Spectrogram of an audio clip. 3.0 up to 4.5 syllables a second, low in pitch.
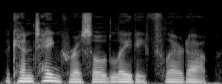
No: 5.5 syllables/s; low, 115 Hz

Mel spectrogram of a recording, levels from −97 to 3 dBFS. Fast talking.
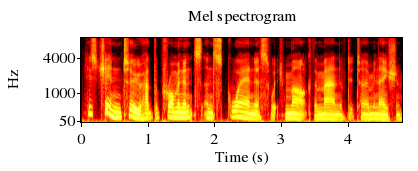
No: average, 175 wpm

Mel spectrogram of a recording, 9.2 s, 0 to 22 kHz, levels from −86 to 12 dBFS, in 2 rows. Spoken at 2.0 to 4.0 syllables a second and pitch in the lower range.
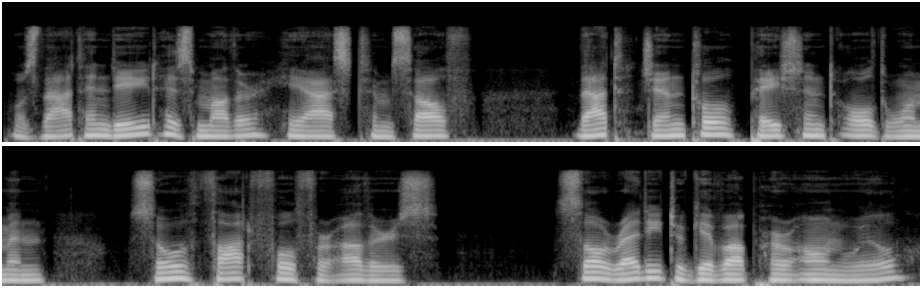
No: 4.5 syllables/s; low, 125 Hz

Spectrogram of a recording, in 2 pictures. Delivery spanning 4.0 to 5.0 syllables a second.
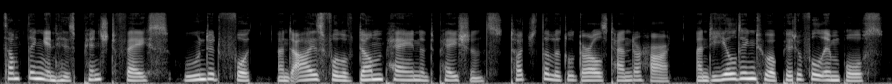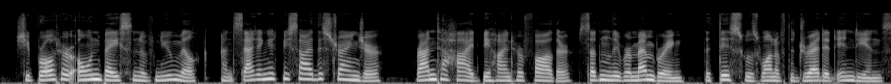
No: 5.3 syllables/s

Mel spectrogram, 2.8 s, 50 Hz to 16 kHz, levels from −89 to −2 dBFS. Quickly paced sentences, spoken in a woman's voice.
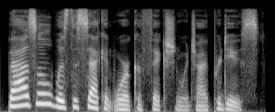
Yes: fast, 220 wpm; female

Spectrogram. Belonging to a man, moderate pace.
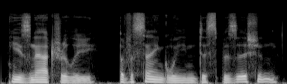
Yes: male; average, 145 wpm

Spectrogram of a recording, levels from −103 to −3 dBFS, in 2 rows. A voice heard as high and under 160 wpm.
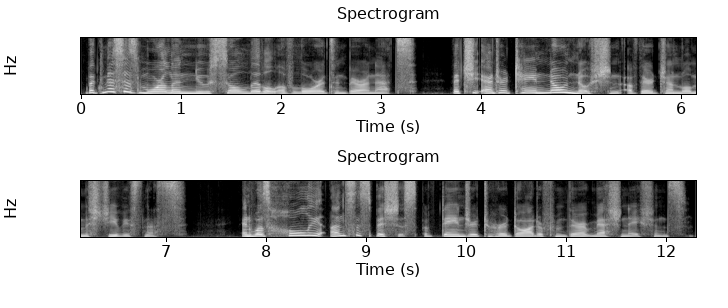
Yes: high, 215 Hz; average, 150 wpm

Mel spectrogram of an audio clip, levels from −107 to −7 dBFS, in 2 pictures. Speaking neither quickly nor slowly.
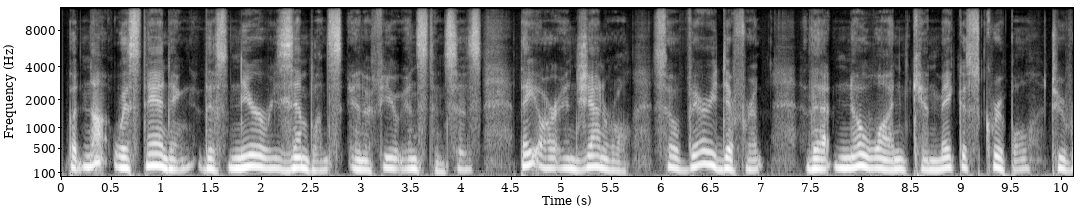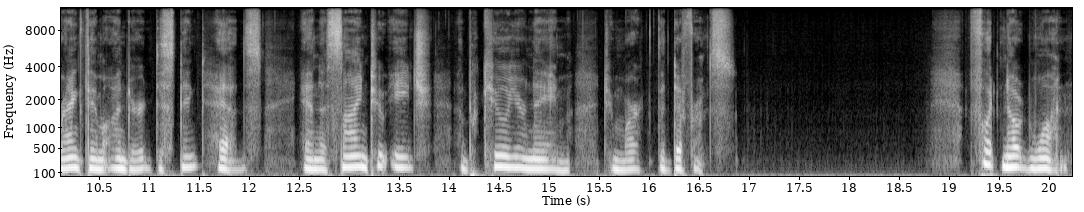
No: slow, 125 wpm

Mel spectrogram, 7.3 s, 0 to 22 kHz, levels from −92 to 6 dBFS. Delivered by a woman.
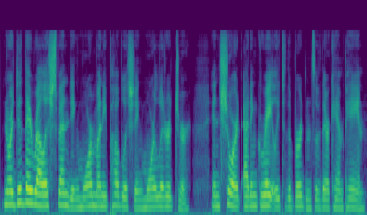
Yes: female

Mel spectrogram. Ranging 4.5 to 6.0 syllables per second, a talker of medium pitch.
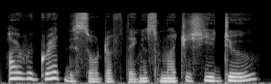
Yes: 4.9 syllables/s; medium, 180 Hz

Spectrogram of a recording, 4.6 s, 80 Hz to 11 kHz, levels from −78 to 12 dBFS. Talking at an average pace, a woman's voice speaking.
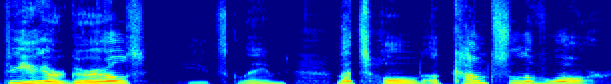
No: average, 145 wpm; male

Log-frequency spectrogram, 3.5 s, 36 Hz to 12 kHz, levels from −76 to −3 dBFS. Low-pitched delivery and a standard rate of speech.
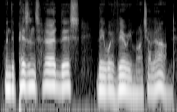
Yes: low, 120 Hz; average, 170 wpm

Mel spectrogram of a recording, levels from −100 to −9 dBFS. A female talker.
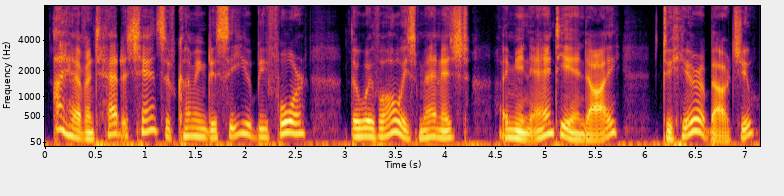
No: male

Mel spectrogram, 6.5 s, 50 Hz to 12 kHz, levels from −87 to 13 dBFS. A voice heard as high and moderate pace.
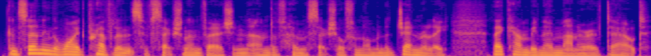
No: low, 105 Hz; average, 175 wpm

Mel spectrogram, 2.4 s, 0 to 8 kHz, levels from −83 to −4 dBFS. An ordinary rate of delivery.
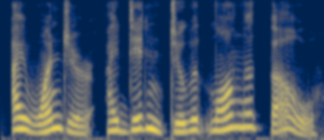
Yes: average, 195 wpm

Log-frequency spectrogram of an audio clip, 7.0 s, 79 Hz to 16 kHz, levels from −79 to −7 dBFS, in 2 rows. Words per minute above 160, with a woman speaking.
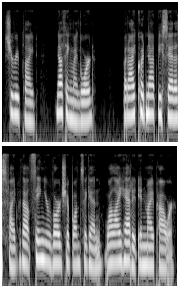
Yes: fast, 205 wpm; female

